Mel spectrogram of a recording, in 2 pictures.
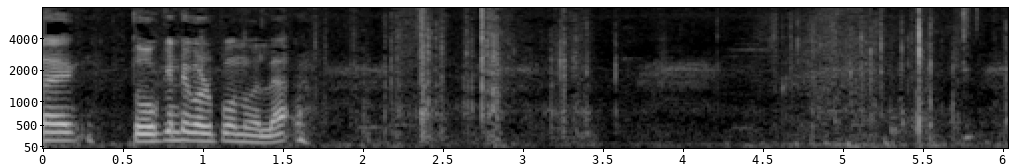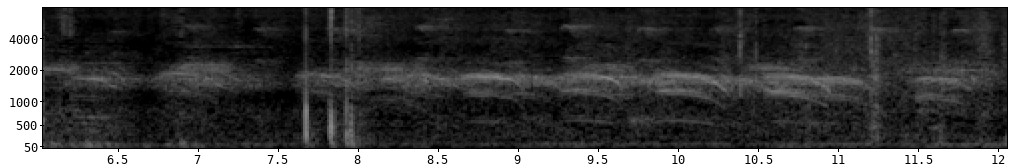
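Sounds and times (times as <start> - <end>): bird calling: 1.7 - 12.0.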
